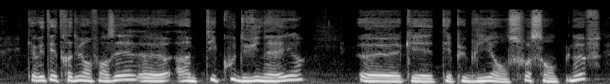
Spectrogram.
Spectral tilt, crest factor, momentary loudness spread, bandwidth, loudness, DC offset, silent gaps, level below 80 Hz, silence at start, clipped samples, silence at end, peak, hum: -7 dB/octave; 12 dB; 6 LU; 14 kHz; -12 LUFS; under 0.1%; none; -46 dBFS; 0.3 s; under 0.1%; 0.1 s; 0 dBFS; none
